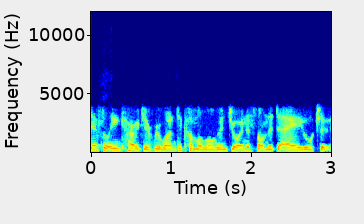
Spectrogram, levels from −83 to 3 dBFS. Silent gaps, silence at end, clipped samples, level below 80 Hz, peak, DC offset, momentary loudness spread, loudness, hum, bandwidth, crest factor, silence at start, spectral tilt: none; 0 s; under 0.1%; -70 dBFS; -10 dBFS; under 0.1%; 2 LU; -24 LUFS; none; 4.2 kHz; 14 dB; 0 s; -8.5 dB/octave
